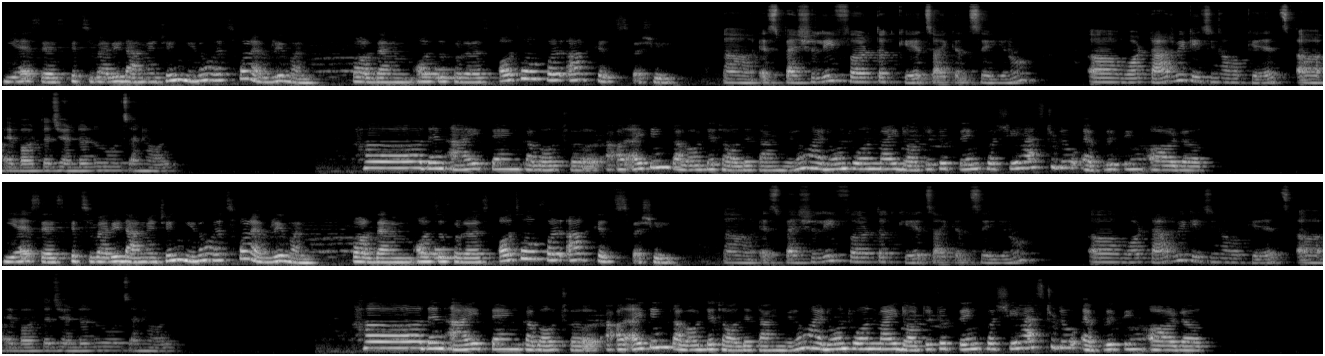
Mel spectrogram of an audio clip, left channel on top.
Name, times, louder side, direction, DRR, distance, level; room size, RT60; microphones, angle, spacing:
voice 1, 0.0-6.7 16.7-25.2, right 3 dB, 40° right, 0.4 m, -22 dB
voice 2, 7.2-10.3 10.9-15.0, left 4 dB, 40° left, 0.4 m, -31 dB
2.4 x 2.0 x 3.8 m
head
